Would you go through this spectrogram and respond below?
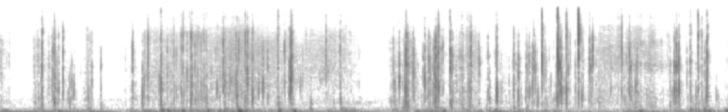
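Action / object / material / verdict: scrape / soft plastic wet wipes packet / soft plastic / none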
